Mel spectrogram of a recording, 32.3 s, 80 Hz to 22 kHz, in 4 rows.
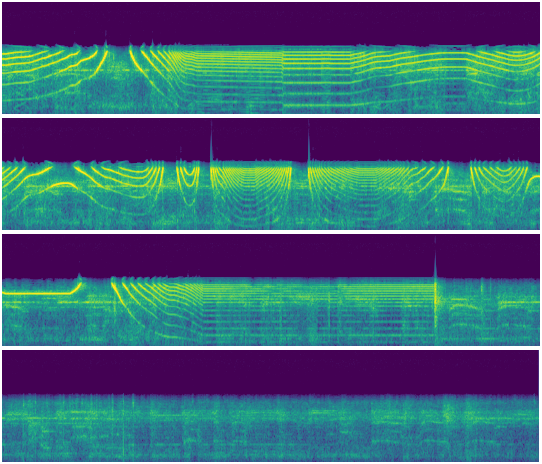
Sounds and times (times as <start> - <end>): Siren: 0.0 - 22.8
Synthesizer: 0.0 - 32.2.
